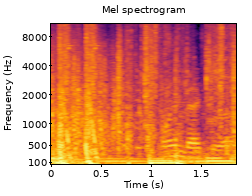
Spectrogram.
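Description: Valorant gunfire during a competitive round, a quick burst of several sharp shots mixed with game effects and a voice speaking over it.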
